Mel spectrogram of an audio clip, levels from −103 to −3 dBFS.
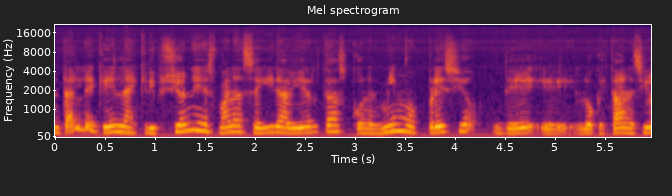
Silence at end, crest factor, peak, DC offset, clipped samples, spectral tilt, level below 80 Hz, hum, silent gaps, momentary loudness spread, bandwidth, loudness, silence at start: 0 s; 18 dB; -8 dBFS; under 0.1%; under 0.1%; -5 dB/octave; -72 dBFS; none; none; 6 LU; over 20 kHz; -27 LUFS; 0 s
